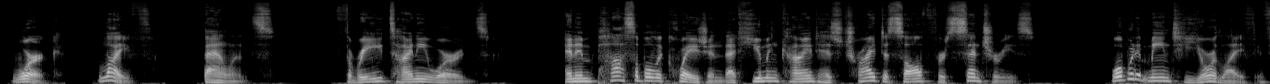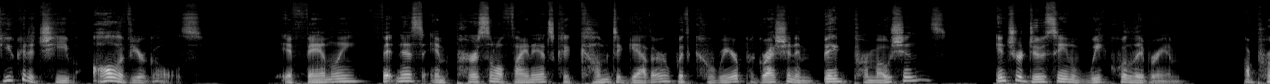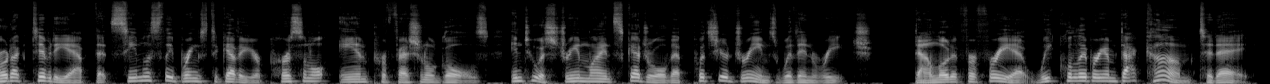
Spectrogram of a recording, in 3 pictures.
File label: Pharmaceutical Ad Sample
